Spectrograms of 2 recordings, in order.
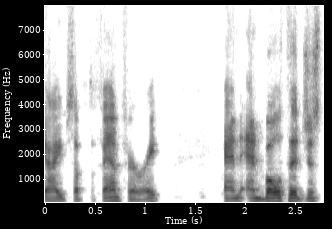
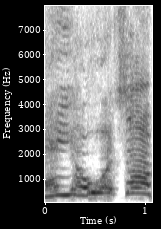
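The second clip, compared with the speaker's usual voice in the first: pumped, very high, energetic, hyped-up delivery. Showing how she'd have to sound on TikTok instead of monotone, hyped-up TikTok voice. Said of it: "hype yourself up".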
